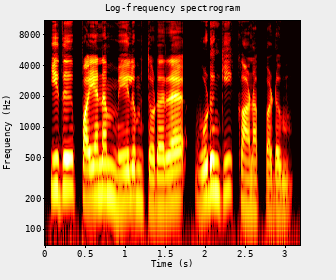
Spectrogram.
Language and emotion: Tamil, neutral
